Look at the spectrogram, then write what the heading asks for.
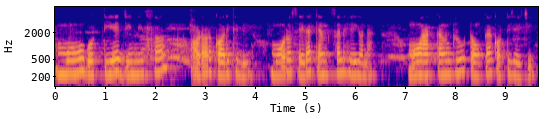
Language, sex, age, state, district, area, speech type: Odia, female, 18-30, Odisha, Ganjam, urban, spontaneous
